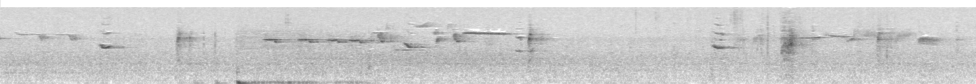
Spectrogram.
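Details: Adult and juvenile Baltimore orioles singing: scattered clear whistled notes and short chattering bursts at irregular intervals over about ten seconds, some phrases falling in pitch, against a low steady background hiss.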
